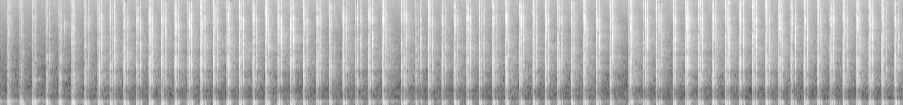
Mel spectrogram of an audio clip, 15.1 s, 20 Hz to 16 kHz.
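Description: Fingertips tap and scratch a small, hollow pink plastic bottle with a pink cap, giving about 68 quick, short taps in a steady, rapid rhythm. Each tap is a dull, low hollow thump with a light bright click on top that dies away almost at once.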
